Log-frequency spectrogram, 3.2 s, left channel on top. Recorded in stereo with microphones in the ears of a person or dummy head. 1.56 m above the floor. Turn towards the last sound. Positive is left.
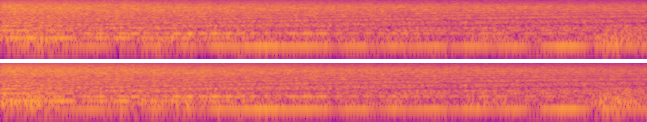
turn(degrees=10)  # may be behind; listen again after turning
